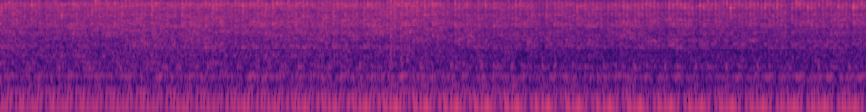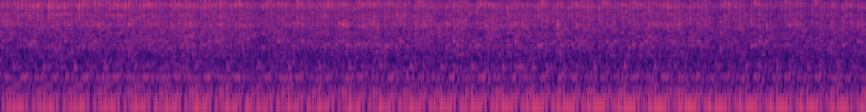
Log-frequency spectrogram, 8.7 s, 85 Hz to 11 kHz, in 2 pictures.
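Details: 2004 Dodge Ram Rumble Bee with swapped 6.1 HEMI V8 from 2006 SRT Charger, open headers, idling: deep even lope, steady beat around two per second, no knocks or misses; healthy idle.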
